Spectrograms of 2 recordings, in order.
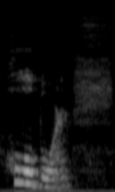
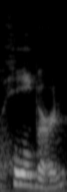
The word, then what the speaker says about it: Holborn: are narrated so well narrator pronounces it wholeburn but it's spelled with two o's h-o-l-b-o-r-n so if i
